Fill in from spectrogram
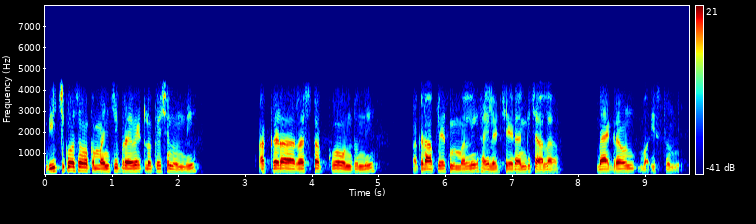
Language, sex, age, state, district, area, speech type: Telugu, male, 18-30, Telangana, Nagarkurnool, urban, conversation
